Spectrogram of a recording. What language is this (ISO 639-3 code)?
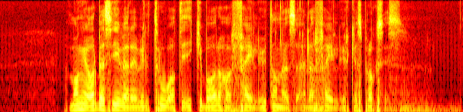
nor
